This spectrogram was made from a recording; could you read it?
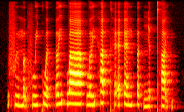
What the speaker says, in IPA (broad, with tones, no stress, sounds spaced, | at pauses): f ɨ˨˩ m ə̰˧˨ w f u˨˦ j k w ə˨˩ t̚ ʔ ə˧ j h w aː˧ h w ə˨˦ j h a˦˥ t̚ t̪ʰ ɛ̰˧˥ ʔ ɛ˨˦ n ʔ ə˨˩ t̚ ɲ ə˨˩ t̚ t̪ʰ a̰˧˨ j ʔ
